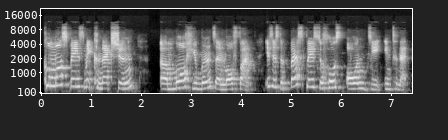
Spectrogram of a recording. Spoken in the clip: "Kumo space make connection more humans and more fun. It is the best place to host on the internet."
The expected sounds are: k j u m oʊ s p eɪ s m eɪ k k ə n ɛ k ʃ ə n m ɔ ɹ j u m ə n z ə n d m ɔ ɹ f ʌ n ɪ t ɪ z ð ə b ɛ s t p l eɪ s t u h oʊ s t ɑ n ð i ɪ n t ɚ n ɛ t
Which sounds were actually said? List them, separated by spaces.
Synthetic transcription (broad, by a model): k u m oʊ s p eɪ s m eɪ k k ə n ɛ k ʃ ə n m ɔ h j u m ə n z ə n m ɔ f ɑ n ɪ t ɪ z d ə b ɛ s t p l eɪ s t u h oʊ s t ɑ n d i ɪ n t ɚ n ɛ t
